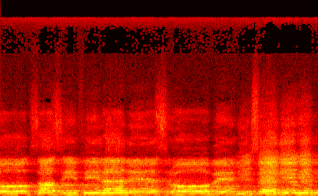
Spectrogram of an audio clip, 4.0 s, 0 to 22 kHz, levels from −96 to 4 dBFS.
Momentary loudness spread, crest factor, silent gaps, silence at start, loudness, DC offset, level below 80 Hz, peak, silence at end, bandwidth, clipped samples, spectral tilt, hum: 6 LU; 14 dB; none; 0 s; -22 LUFS; under 0.1%; -60 dBFS; -8 dBFS; 0 s; over 20 kHz; under 0.1%; -3.5 dB/octave; none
